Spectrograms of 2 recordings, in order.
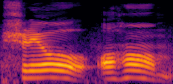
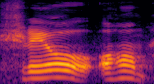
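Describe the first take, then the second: The two takes are said the same way.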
